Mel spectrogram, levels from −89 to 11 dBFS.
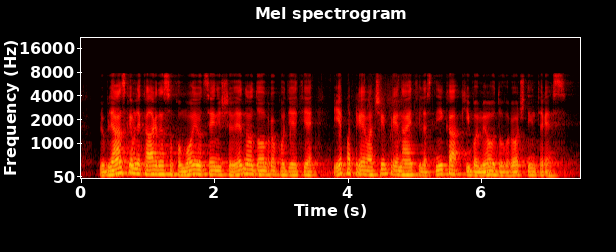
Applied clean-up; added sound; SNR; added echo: neural separator model SepFormer DNS4.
